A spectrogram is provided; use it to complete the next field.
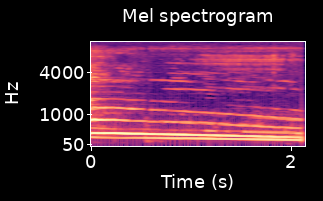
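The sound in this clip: A wolf howl rings out as one long, loud, continuous tone, steady and slowly sinking in pitch over about two seconds, with no other sounds around it.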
